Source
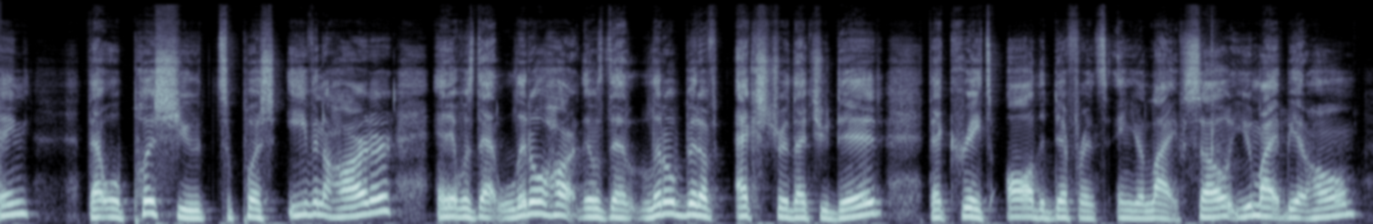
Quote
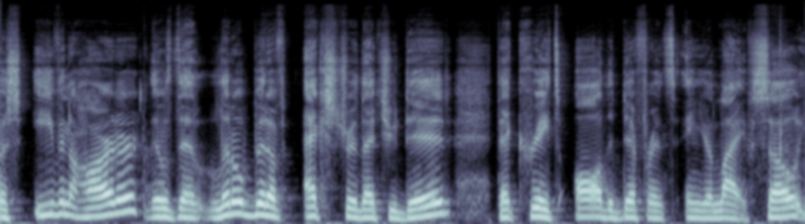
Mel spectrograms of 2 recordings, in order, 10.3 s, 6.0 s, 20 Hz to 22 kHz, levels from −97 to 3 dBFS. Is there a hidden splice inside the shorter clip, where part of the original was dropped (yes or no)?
yes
